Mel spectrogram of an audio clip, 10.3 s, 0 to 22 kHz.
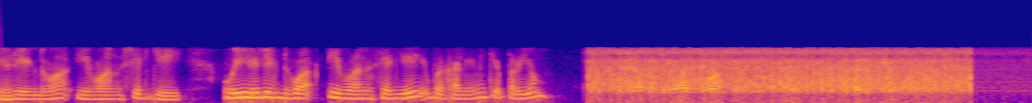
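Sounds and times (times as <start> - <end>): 
speech: 0.0 - 5.6
heavy radio static hiss and interference: 5.8 - 10.3
faint voice in radio transmission: 5.9 - 9.7.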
